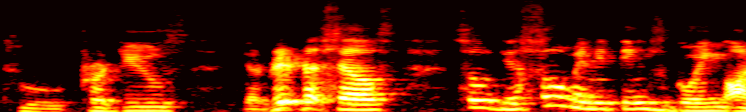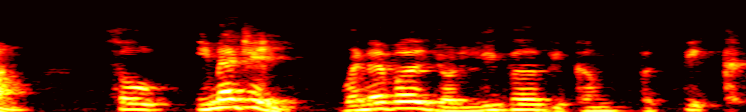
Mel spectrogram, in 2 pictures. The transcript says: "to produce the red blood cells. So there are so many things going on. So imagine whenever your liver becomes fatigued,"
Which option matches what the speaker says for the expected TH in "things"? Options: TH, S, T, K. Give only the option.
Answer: T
